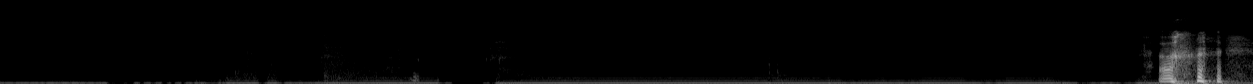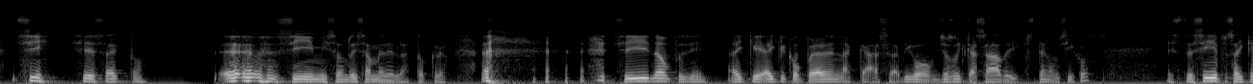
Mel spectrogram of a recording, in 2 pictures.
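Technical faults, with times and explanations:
No technical faults can be heard in this speech recording.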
